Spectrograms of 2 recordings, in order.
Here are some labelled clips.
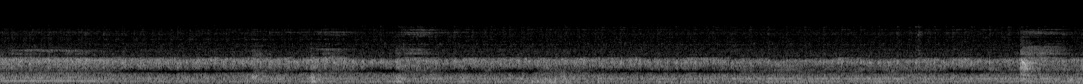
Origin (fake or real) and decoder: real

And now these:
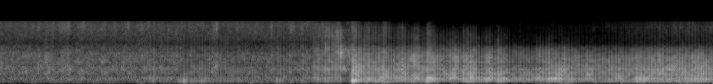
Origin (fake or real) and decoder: fake, vocoder, Vocos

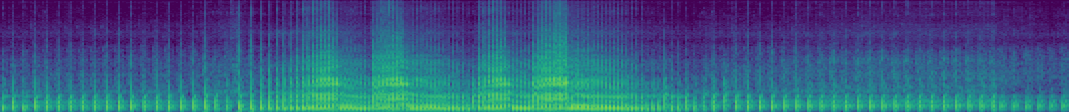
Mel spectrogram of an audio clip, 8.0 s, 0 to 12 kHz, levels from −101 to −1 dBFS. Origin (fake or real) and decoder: real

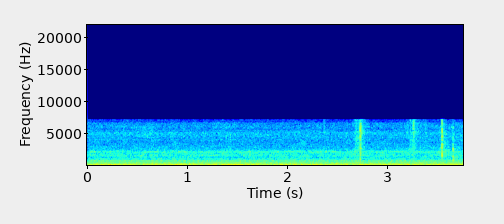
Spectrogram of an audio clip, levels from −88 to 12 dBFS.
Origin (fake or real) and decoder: fake, autoencoder, DAC-VAE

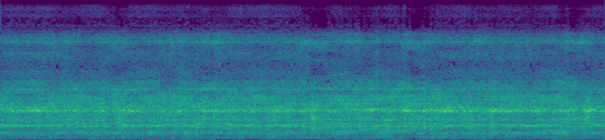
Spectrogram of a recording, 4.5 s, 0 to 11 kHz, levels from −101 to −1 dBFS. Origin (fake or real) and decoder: fake, codec, SNAC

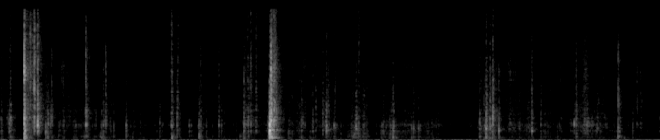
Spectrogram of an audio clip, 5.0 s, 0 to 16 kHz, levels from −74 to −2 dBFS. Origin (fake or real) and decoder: real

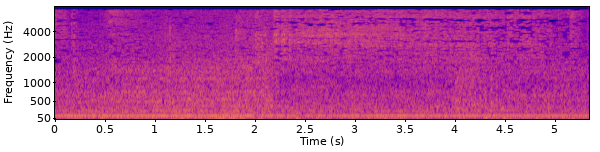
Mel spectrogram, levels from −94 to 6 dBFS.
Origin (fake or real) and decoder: real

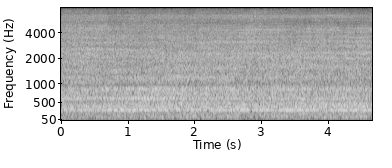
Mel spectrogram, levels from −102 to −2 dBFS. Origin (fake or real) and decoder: real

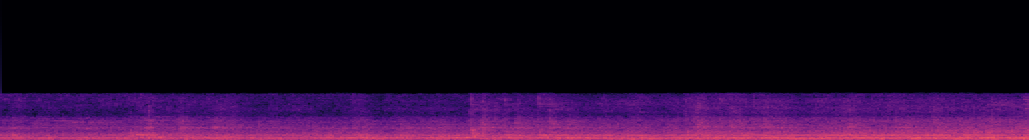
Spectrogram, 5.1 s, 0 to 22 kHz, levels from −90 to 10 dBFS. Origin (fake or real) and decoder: real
